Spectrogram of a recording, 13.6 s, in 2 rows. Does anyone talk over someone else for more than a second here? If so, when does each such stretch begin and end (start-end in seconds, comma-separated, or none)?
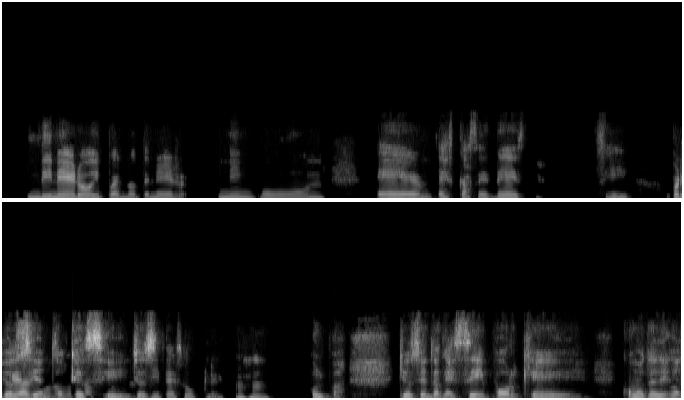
6.8-8.2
